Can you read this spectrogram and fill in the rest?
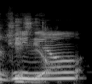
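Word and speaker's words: Kiwior: Jacob Kiwiar. Sorry, I don't know how to pronounce his name. Kivior. Kivior. Kivior. Yeah, Kivior.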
